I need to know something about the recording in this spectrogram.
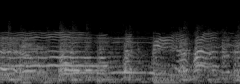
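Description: Southern gospel song: a singer holds a long high note and then moves on, over the band's accompaniment.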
